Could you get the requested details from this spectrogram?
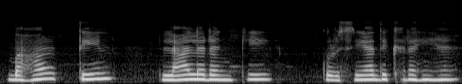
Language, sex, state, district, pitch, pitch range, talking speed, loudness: Hindi, female, Gujarat, Valsad, 220 Hz, 210-230 Hz, 115 wpm, -16 LUFS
